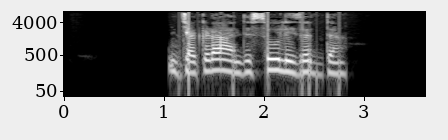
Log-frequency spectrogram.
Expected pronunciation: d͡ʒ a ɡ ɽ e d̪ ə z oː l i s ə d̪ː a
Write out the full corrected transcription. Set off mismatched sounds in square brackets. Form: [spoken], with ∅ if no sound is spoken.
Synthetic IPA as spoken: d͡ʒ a ɡ ɽ [a] d̪ ə [s] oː l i [z] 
